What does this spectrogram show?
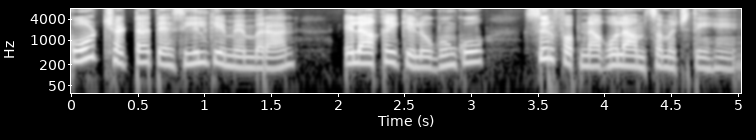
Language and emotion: Urdu, neutral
